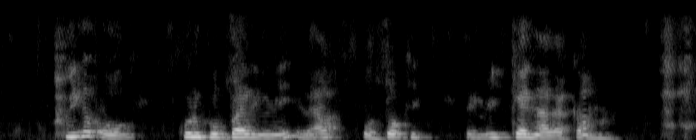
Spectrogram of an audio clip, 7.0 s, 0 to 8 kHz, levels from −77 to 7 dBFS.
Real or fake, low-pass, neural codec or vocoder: fake; 7.2 kHz; codec, 16 kHz, 2 kbps, FreqCodec, smaller model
